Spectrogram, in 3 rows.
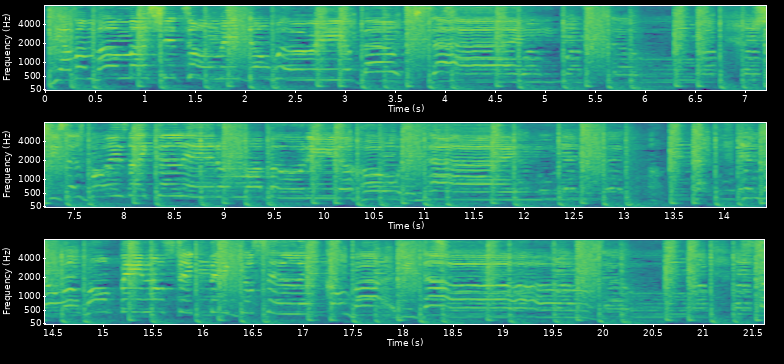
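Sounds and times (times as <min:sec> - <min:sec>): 
bassless music loop: 0:00.0 - 0:21.5.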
